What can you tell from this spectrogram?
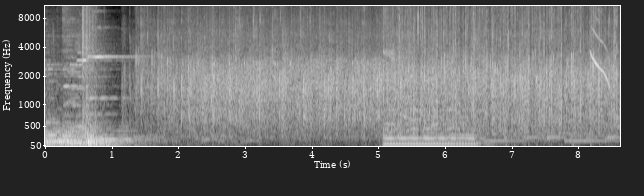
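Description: Dance music stops on a final note about a second in. Then a theatre audience applauds steadily, with a short falling whistle from the crowd near the end.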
